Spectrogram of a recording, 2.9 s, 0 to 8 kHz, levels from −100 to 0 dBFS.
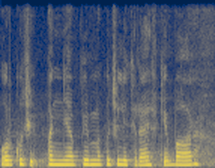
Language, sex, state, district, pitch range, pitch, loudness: Hindi, female, Uttar Pradesh, Shamli, 190-205 Hz, 195 Hz, -14 LUFS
